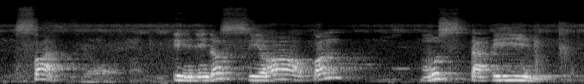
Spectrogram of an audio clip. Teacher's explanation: Ihdinas sirat bukan sin, sad. Dia agak berat daripada sin.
